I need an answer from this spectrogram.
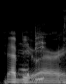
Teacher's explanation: A lot of people just ignore that R.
